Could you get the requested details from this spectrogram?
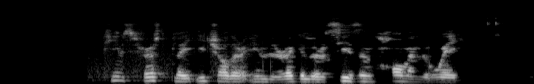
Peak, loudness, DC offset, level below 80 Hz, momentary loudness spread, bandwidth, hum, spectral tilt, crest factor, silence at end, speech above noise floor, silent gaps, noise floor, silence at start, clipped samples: -4 dBFS; -22 LUFS; under 0.1%; -62 dBFS; 9 LU; 7.6 kHz; none; -5.5 dB/octave; 20 dB; 0.75 s; 32 dB; none; -54 dBFS; 1.1 s; under 0.1%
